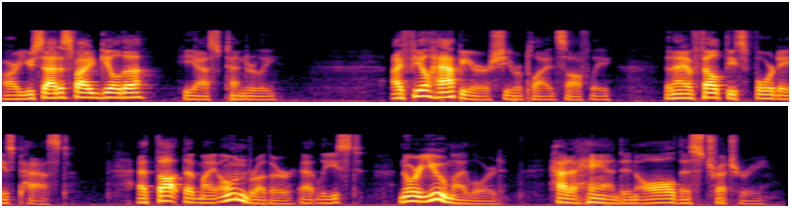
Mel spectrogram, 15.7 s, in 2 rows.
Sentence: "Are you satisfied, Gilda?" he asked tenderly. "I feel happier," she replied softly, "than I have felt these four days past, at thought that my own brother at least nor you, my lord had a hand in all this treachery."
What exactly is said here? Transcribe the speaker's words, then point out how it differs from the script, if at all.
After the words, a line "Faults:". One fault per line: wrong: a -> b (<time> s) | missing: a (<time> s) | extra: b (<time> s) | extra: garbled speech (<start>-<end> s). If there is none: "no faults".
"Are you satisfied, Gilda?" he asked tenderly. "I feel happier," she replied softly, "than I have felt these four days past, at thought that my own brother at least nor you, my lord had a hand in all this treachery."
Faults:
no faults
